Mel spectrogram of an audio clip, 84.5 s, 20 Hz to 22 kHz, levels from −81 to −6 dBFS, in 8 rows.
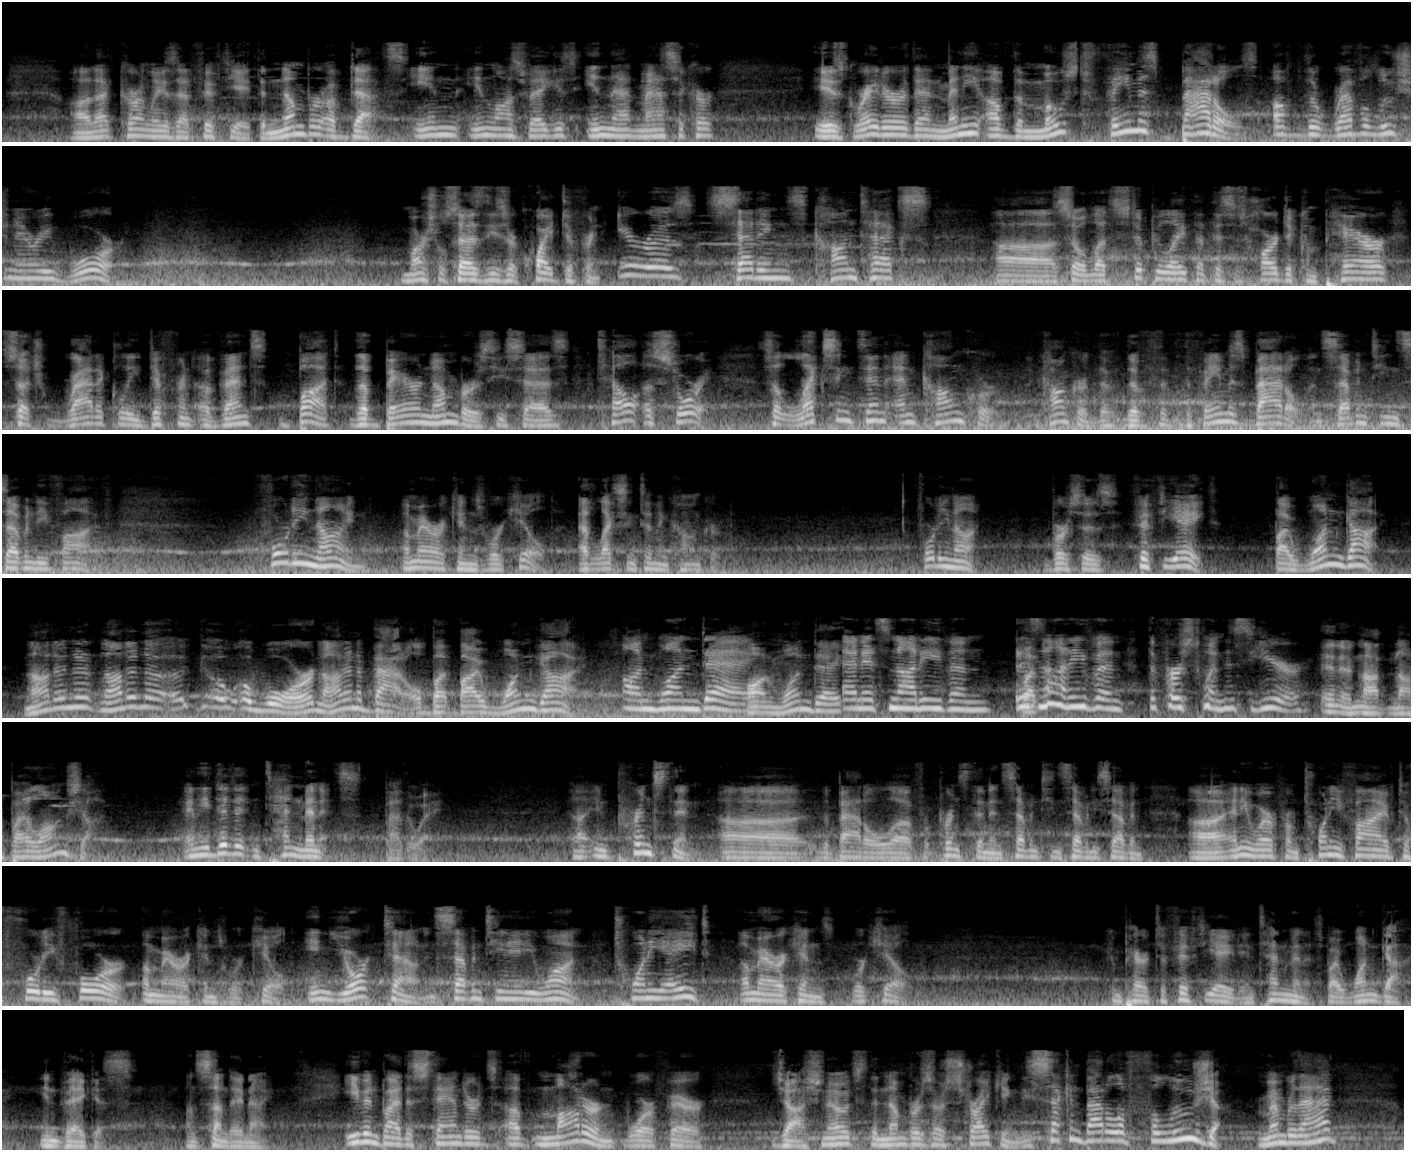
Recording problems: garbled, watery; badly; nothing above 7.5 kHz
wind noise on the microphone; occasional gusts; 15 dB below the speech
animal sounds; faint; throughout; 25 dB below the speech

